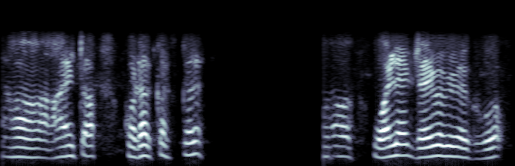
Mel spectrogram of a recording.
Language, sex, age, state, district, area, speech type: Kannada, male, 60+, Karnataka, Mandya, rural, conversation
